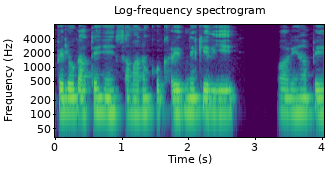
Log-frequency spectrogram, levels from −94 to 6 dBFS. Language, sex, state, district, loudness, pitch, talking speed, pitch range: Hindi, male, Bihar, Saran, -21 LUFS, 110 Hz, 205 wpm, 110-115 Hz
